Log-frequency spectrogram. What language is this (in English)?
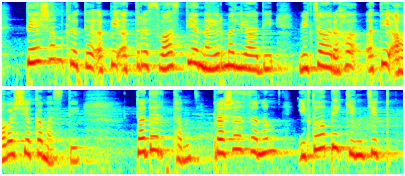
Sanskrit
